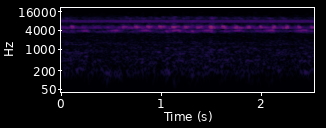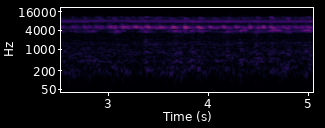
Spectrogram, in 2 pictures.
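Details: Summer night insect chorus in the countryside near a grandmother's house: piercing high trills ring continuously, with a fast rhythmic pulsing of roughly four beats a second riding on top.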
